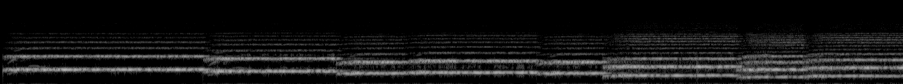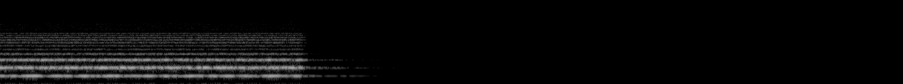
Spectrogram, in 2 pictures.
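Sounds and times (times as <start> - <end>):
layered aah vocals: 0.0 - 12.5.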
